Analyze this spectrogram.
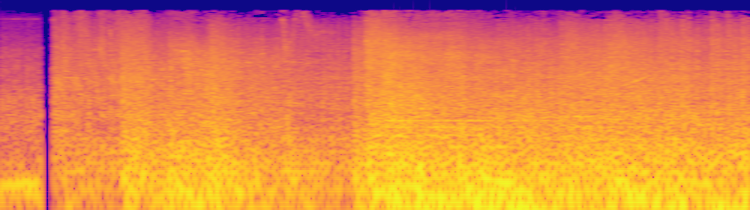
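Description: Cannons fire and shells explode in a battle.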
